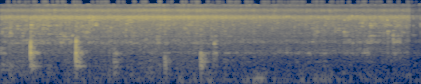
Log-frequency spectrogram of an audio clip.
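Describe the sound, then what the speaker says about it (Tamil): Steady hissing sizzle of small onions and chillies frying in hot oil in a clay pot, close and fairly loud, with a few soft clinks of a spoon stirring. "சாம்பார் வெங்காயத்தை நல்லா நிறம் மாதிரி வதங்கட்டும்"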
